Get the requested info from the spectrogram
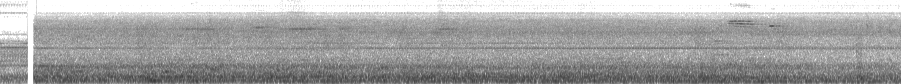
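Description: London Underground S Stock train running along the station tracks: a steady rumble of wheels on rail with a thin, steady high tone over it. The sound drops out for an instant about half a second in, then comes back at full level.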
